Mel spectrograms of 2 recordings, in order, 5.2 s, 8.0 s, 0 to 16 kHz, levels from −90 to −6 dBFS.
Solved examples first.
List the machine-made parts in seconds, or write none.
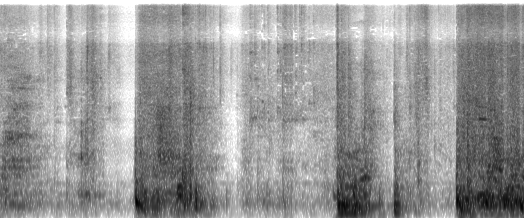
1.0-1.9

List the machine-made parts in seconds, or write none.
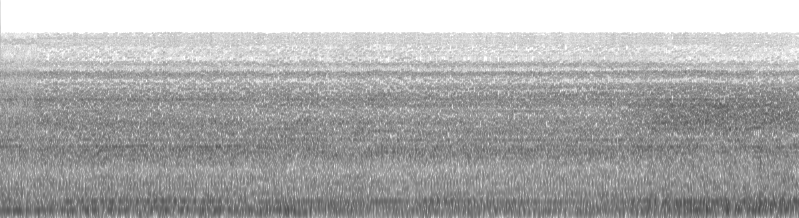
2.5-4.1; 7.1-8.0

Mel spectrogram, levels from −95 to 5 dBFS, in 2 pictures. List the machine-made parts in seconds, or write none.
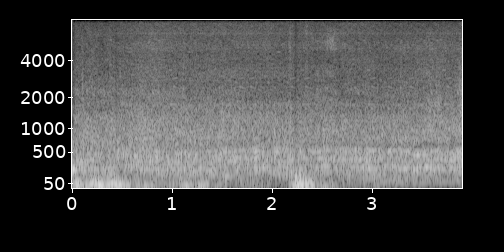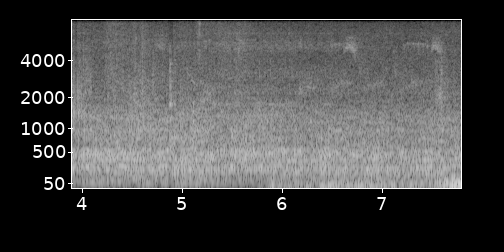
0.4-4.1; 5.3-6.5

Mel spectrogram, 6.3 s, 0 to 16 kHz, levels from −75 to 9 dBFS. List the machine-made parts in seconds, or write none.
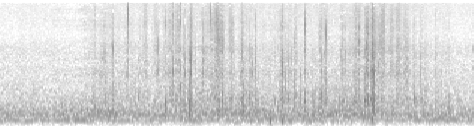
0.7-1.4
